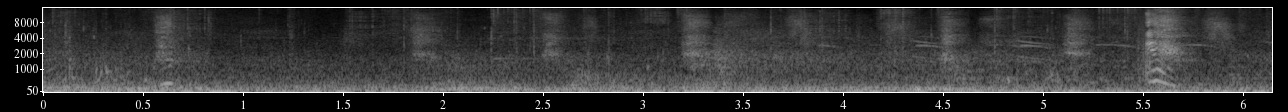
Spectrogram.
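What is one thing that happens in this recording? Hands and feet clank on a metal ladder while climbing.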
